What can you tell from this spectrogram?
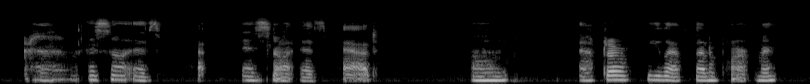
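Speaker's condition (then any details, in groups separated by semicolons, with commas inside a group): Cerebral palsy; severe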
